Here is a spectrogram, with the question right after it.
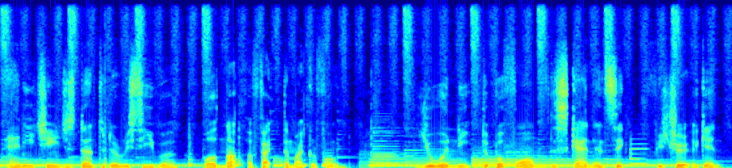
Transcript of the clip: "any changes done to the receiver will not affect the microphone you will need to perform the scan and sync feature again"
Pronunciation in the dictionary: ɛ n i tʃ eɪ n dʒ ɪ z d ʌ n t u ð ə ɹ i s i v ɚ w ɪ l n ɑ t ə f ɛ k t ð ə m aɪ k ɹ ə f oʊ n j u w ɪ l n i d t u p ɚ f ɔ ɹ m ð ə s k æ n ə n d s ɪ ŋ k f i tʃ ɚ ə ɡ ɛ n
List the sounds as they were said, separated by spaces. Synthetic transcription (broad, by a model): ɛ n i tʃ eɪ n dʒ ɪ s d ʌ n t u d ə ɹ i s i v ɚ w ɪ l n ɑ t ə f ɛ k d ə m aɪ k ɹ ə f oʊ n j u w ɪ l n i d t u p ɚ f ɔ m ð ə s k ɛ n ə n s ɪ k f i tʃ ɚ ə ɡ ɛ n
